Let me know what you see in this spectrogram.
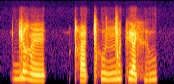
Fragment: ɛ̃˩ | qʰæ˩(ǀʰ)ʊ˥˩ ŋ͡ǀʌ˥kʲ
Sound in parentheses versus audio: correct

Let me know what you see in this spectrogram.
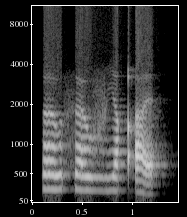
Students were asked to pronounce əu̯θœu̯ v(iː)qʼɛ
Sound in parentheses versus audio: incorrect: i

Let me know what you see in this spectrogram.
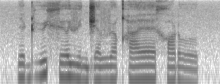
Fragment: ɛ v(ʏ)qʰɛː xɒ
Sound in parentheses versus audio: incorrect: y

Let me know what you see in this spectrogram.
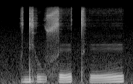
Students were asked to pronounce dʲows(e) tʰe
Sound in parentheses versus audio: correct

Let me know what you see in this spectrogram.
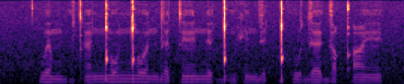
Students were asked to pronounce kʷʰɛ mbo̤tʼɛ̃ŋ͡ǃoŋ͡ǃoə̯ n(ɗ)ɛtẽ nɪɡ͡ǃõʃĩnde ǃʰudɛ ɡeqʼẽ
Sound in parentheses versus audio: incorrect: d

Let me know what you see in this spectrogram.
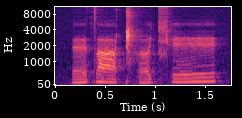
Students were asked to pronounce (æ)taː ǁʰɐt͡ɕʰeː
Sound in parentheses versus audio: incorrect: ɛ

